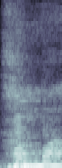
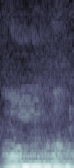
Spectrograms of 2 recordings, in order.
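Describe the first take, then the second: First: The word starts with a breathy h sound. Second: The word starts directly with a vowel. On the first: The speaker calls it wrong. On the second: The speaker calls it right.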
